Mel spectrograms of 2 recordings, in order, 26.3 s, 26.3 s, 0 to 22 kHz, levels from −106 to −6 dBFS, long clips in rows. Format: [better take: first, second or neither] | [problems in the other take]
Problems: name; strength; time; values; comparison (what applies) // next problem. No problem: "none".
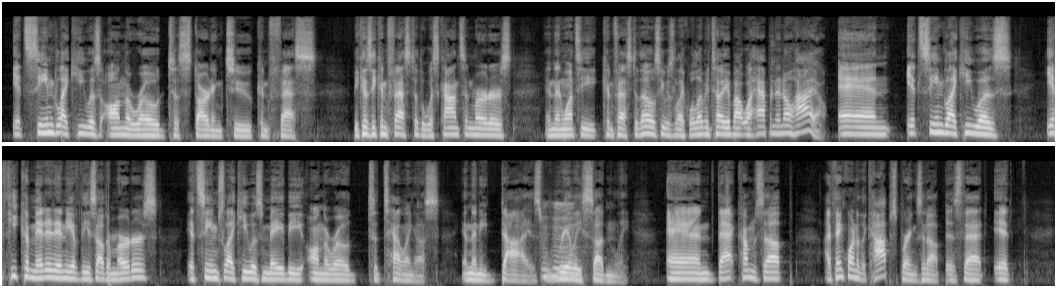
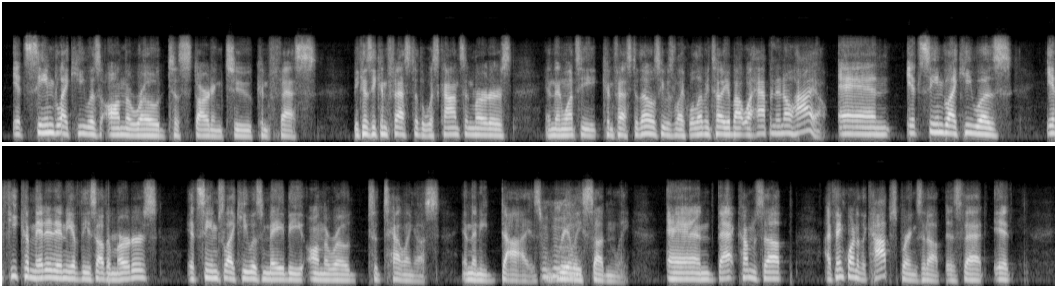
first | garbled, watery; slightly; nothing above 7.5 kHz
